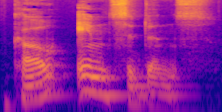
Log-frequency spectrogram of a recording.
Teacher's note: Poslední dvě slabiky, přestože obsahují NC, vyslovujeme to jako sidence, jo. Je tam cidence, ale my to vyslovujeme sidence.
